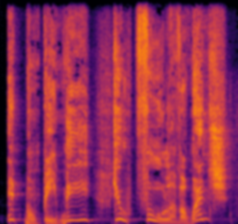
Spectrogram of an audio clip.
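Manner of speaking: high theatrical villain, smug; a smug, high showman announcing. Acted. AJ retorts, character voice.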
